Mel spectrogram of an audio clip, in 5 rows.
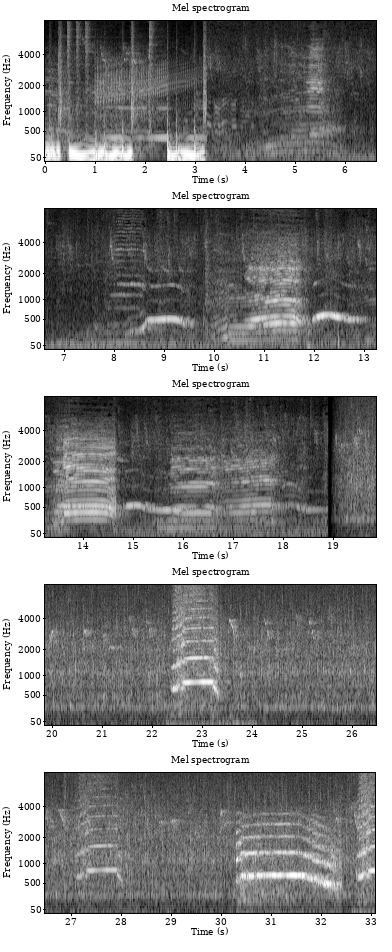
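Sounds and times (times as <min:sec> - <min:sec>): cattle mooing: 0:13.2 - 0:14.7, 0:30.3 - 0:33.0.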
